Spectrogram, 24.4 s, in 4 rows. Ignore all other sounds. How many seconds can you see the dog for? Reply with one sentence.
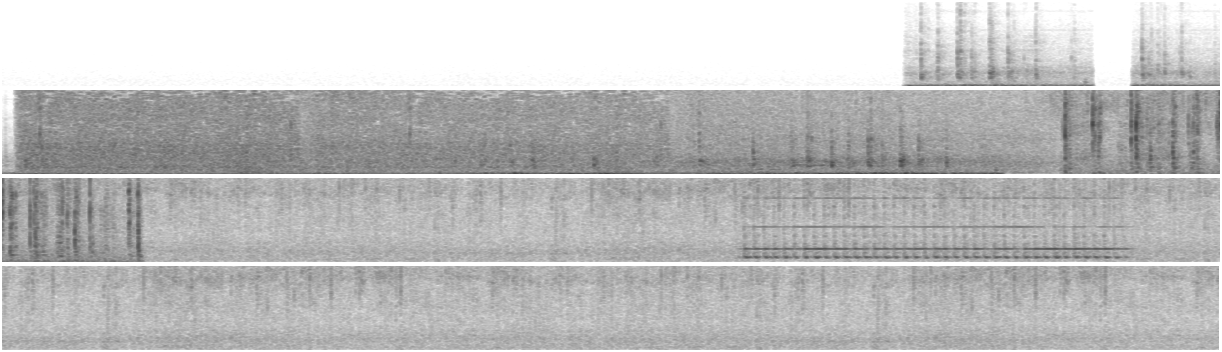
The dog can't be heard in this clip.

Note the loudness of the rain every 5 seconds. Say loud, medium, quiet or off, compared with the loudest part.
off, loud, medium, quiet, quiet.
